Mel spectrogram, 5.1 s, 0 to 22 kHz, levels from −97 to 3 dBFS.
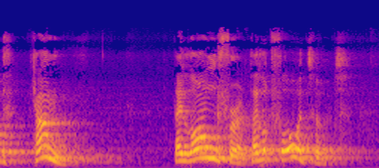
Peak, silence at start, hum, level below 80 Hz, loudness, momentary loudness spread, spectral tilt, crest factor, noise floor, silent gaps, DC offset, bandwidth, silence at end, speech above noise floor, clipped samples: -2 dBFS; 0 s; none; -62 dBFS; -16 LUFS; 18 LU; -6 dB/octave; 16 dB; -55 dBFS; none; under 0.1%; 11 kHz; 0.45 s; 40 dB; under 0.1%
